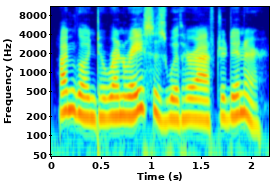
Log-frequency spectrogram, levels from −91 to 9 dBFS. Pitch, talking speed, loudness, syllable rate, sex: 205 Hz, 250 wpm, -17 LUFS, 5.9 syllables/s, female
